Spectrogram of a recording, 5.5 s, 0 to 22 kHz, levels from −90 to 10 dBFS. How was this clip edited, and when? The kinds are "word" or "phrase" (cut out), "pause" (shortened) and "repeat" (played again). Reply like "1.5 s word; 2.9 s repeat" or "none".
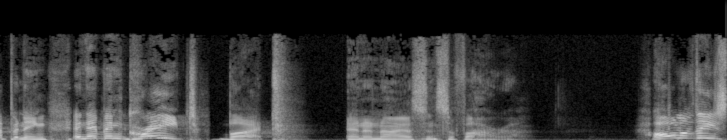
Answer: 1.6 s pause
